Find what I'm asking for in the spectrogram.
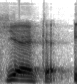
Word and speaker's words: إياك: كما تنطق إياك الأولى تنطق الثانية، ولابد من تشديد الياء هنا، وإلا قد تخرج عن معناها.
